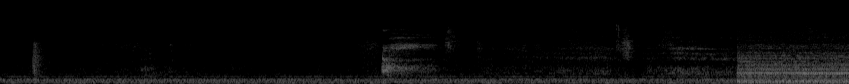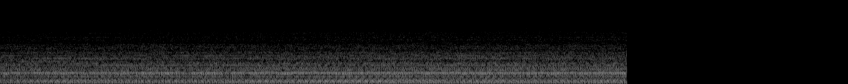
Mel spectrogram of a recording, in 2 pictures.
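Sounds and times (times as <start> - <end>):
engine whine over pulsing drone: 7.4 - 14.8.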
